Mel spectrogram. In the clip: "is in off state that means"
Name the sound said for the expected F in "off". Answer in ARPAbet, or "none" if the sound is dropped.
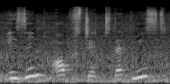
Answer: P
